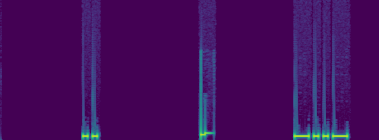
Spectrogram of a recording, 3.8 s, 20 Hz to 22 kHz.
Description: Morse code, heard as a keyed tone, about 25 wpm, 700 Hz. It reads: I X
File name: Single-Letter-Number-25wpm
